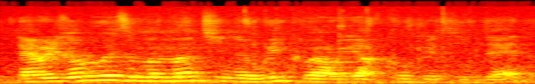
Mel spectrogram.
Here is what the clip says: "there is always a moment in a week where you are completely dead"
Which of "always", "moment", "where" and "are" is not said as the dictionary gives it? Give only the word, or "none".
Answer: none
